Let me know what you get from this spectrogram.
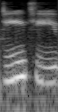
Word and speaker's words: Marquardt: My new last name is Marquardt, which is not an easy name either. Yes. So it's Marquardt. There's a silent D in there.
